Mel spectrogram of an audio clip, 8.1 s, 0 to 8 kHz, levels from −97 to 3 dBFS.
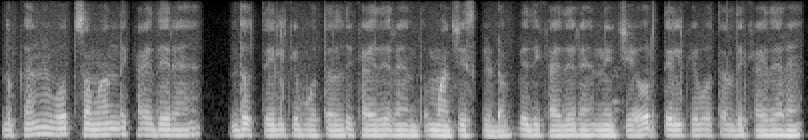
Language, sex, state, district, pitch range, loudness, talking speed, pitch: Hindi, male, Jharkhand, Deoghar, 110-120 Hz, -17 LUFS, 230 wpm, 115 Hz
